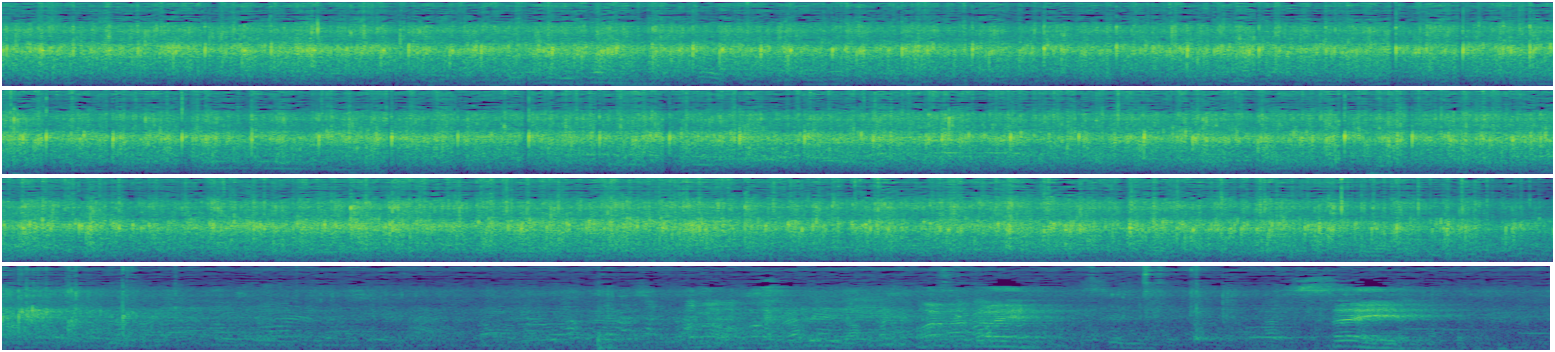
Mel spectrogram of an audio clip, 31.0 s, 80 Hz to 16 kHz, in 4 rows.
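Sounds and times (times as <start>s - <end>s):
audience applauding: 0.0s - 24.3s.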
